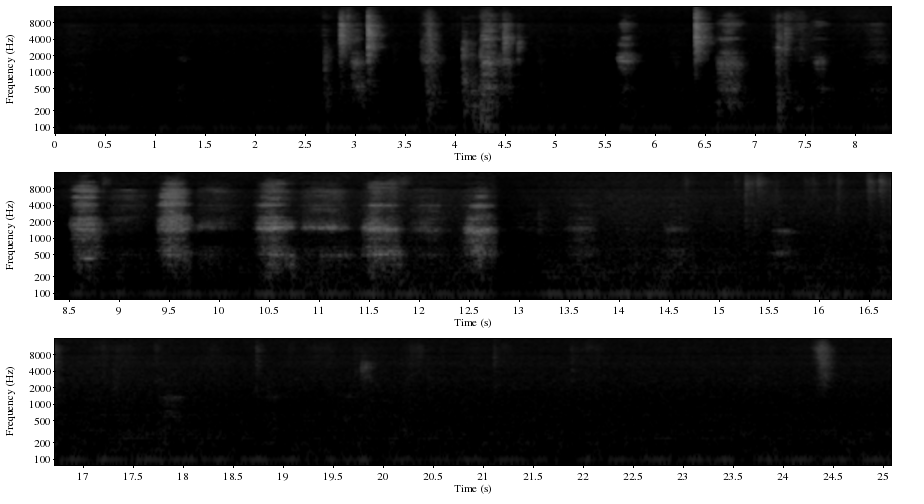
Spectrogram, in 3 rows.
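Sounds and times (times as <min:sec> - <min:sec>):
woman breathing hard: 0:06.5 - 0:14.8.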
